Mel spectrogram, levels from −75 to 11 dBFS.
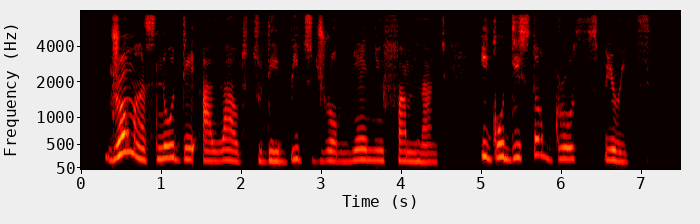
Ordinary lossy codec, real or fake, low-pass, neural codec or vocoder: none; fake; none; codec, 16 kHz, 16 kbps, FreqCodec, larger model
